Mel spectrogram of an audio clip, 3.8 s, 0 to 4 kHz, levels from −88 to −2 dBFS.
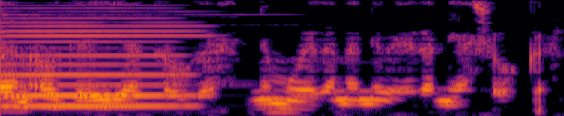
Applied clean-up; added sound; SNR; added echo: classical method Wiener filter.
